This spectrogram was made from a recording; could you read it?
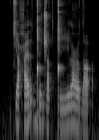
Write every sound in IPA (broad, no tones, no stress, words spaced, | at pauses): t͡ɕɜħær ɡ͡ǃiɖ͡ʐɑtǃiːl ʕodɑʔ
